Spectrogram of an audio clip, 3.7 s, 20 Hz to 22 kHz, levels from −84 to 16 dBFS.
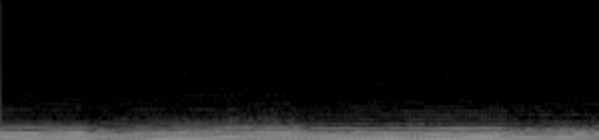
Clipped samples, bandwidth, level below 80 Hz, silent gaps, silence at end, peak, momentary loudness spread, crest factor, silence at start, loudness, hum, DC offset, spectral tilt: under 0.1%; 6.6 kHz; -80 dBFS; none; 0 s; -18 dBFS; 3 LU; 12 dB; 0 s; -31 LUFS; none; under 0.1%; -9 dB/octave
